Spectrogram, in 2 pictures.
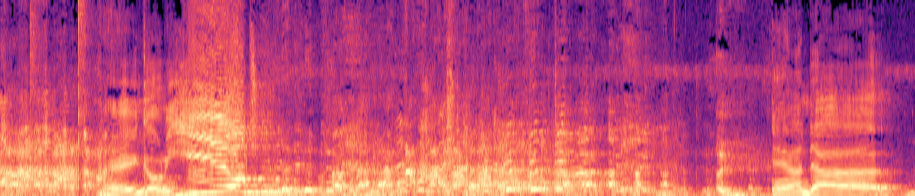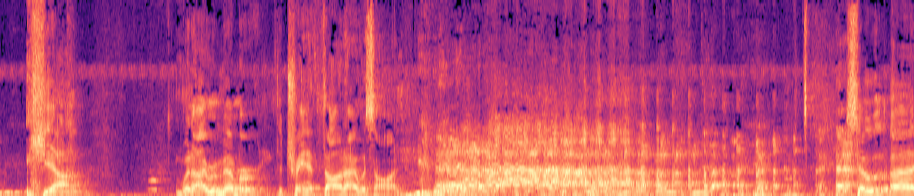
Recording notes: Live from the NerdMelt Showroom in LA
